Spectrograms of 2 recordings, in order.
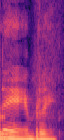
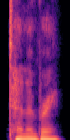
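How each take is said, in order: First: It is said with an Italian accent. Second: It is said in a plain, non-Italian way.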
